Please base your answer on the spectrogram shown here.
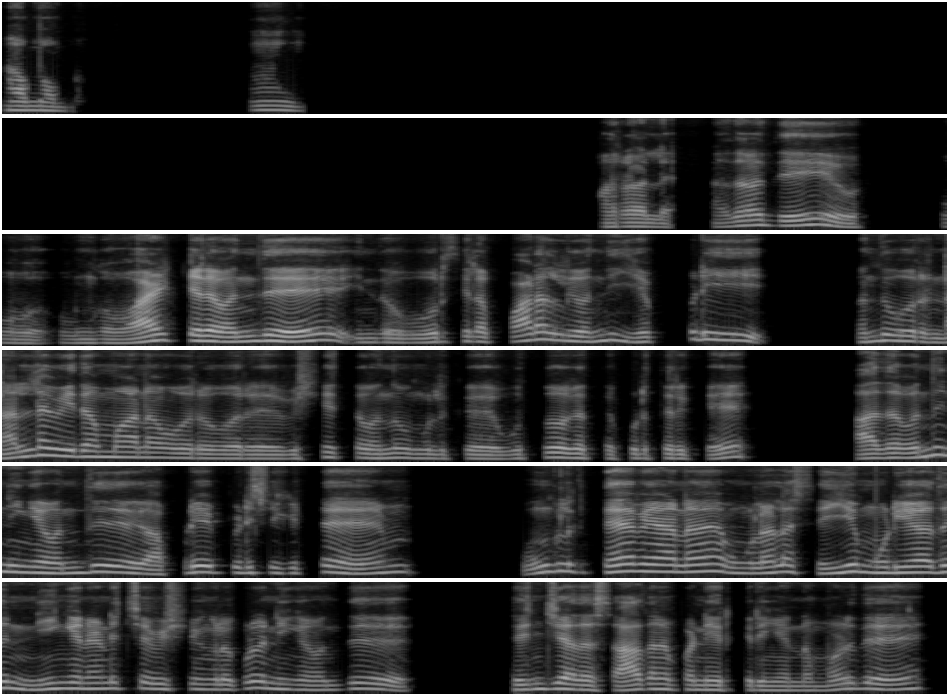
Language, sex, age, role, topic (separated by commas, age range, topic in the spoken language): Tamil, male, 40-44, host, உங்களைப் பற்றி சொல்ல நீங்கள் எந்தப் பாடலைத் தேர்வு செய்வீர்கள்?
